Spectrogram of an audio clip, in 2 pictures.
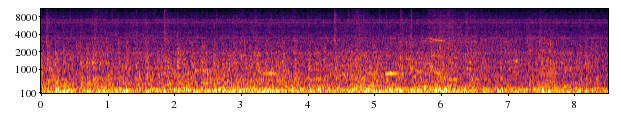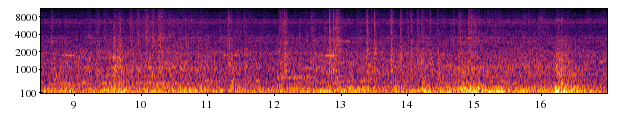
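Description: Container flatcars of a freight train rolling slowly past: a steady rumble of wheels on rail, with scattered clicks and clanks from wheels and couplings.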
